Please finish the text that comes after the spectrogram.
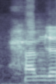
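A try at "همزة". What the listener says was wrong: হামজা না, হামজা, হামজা, হা গোল হাতে দিকে। হামজা, ঠিক আছে, হামজা এটা লম্বা হা, এটা এটা গোল হা থেকে হবে, হামজা, হামজা।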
